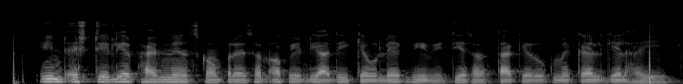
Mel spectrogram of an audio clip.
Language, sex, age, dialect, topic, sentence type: Magahi, male, 51-55, Central/Standard, banking, statement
